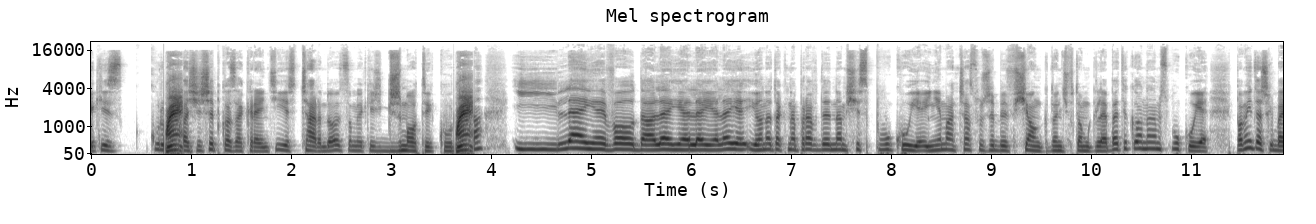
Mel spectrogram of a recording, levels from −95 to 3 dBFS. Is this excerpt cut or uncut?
uncut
